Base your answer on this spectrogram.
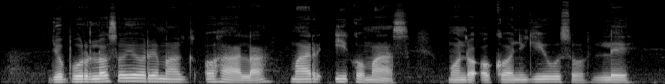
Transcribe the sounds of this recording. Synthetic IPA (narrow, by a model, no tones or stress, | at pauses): d͡ʒopuɾlɔsɔjoɾemaɡɔɦalamaɾikɔmas | mɔndɔʔɔkɔɲɡɪʊsɔle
